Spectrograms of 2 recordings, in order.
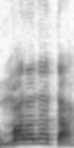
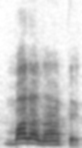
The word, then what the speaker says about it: maranatá: Bem, e agora eu clamo maranatá, como dizemos nós católicos, do aramaico, dialeto de Jesus ou maranata, como dizem nossos irmãos das comunidades evangélicas ou protestantes. Não importa a pronúncia, o significado é o mesmo.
